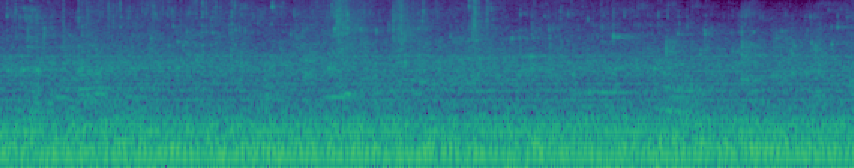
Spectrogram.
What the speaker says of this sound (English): fill the rest of it with water so that it's totally full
